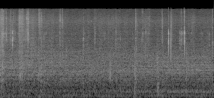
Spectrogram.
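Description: Faint, scattered footsteps and scuffs on stone patio paving, a tap here and there over a steady background hiss.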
